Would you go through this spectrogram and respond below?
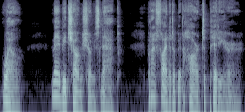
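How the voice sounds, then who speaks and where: A man playing a gentle, composed pharmacist doctor in an ASMR roleplay, speaking softly and soothingly in polite, formal phrases with mild chiding and teasing. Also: lowish voice, big pitch swings, a little slow, slightly rough, exaggerated voice. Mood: reassuring, wry. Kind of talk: ASMR roleplay audio drama.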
